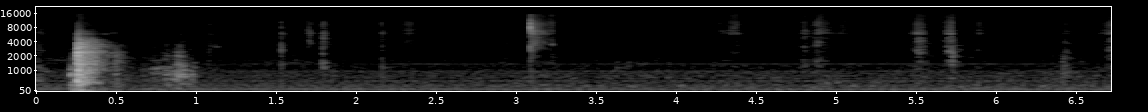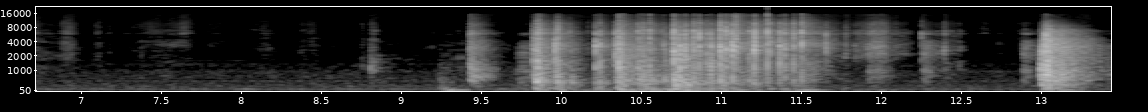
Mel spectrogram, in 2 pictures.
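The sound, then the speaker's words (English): Scattered soft clicks and taps, then a dense, fluttering burst of rapid papery snaps lasting a couple of seconds, like a riffle shuffle of a deck of cards, followed by one more short flurry, fairly loud. “I'm not a fast shuffler, y'all.”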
